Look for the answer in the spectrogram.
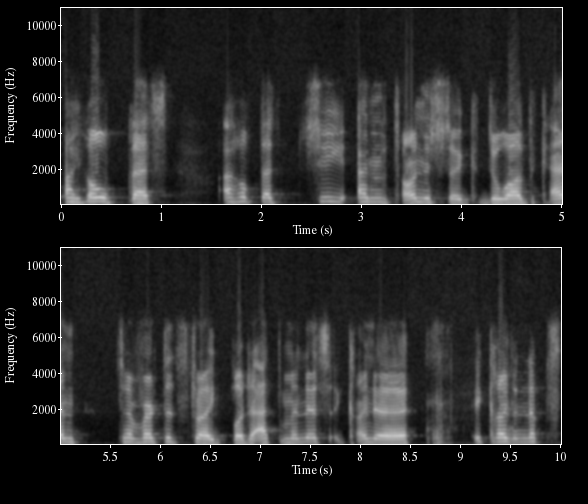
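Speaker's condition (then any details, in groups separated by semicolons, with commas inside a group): Muscular dystrophy; physically disabled, needs personal assistants daily, slow getting out of bed, muscles stiffen in morning; catching breath after speaking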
